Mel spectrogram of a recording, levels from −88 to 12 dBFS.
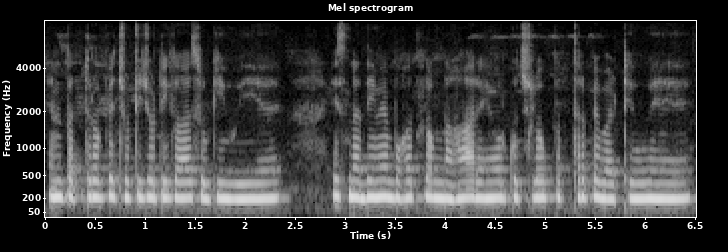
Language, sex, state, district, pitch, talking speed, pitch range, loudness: Hindi, female, Uttar Pradesh, Lalitpur, 200 Hz, 230 wpm, 195-210 Hz, -10 LUFS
